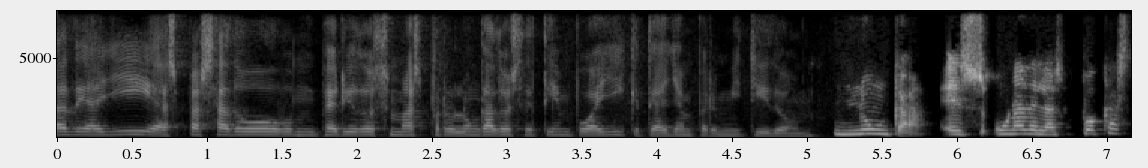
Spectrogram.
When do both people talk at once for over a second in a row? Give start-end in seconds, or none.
none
